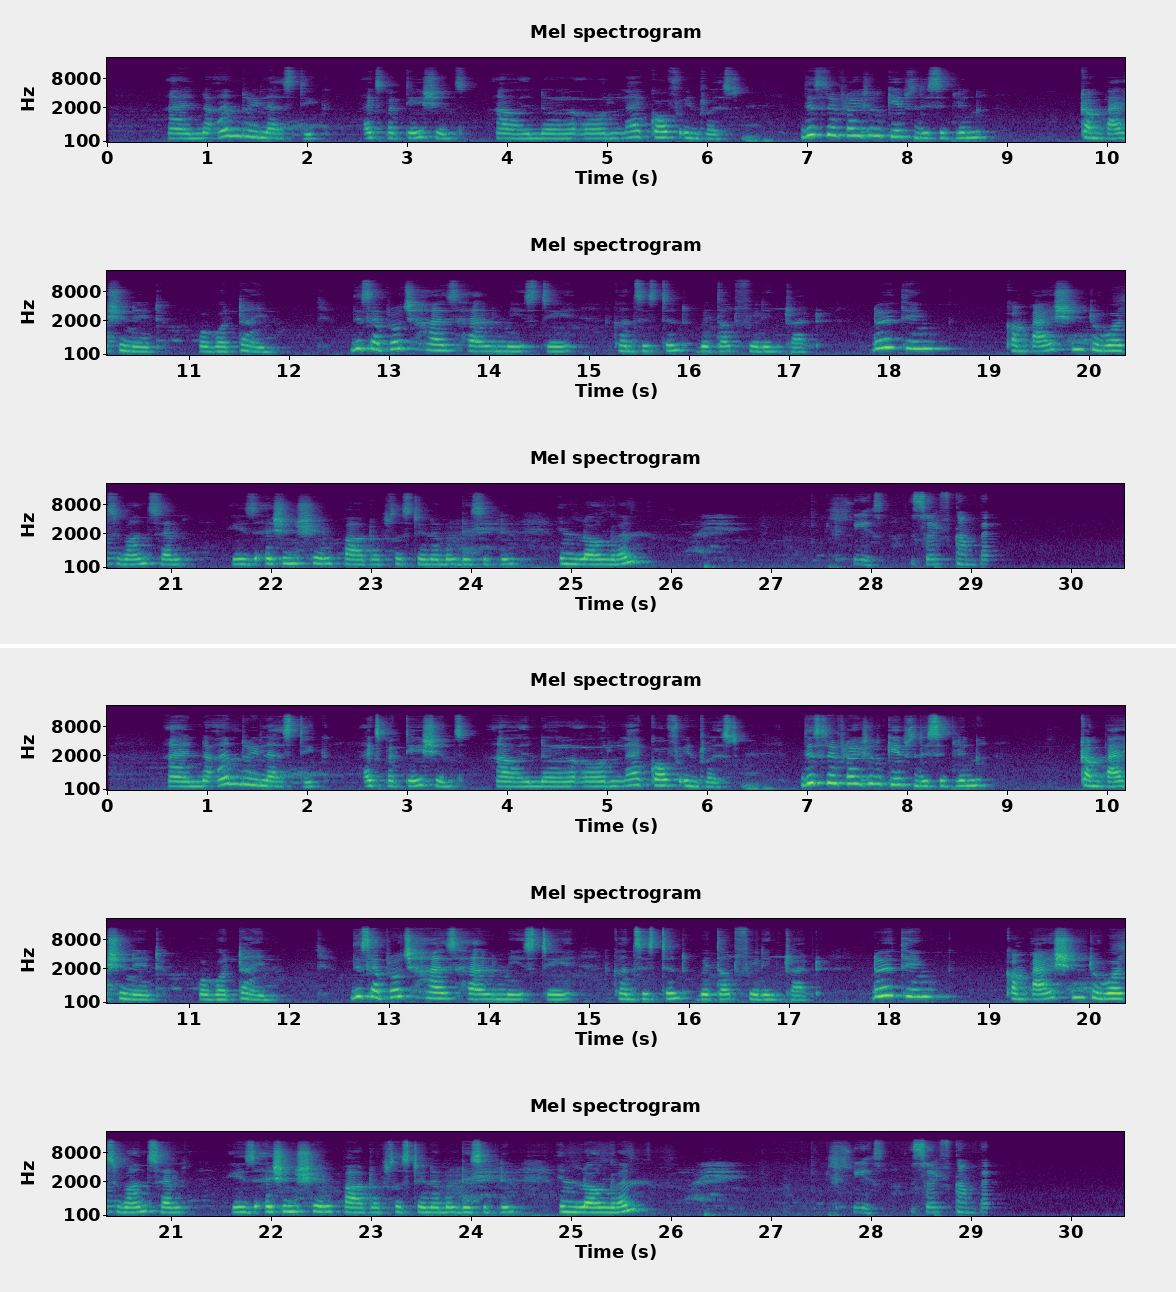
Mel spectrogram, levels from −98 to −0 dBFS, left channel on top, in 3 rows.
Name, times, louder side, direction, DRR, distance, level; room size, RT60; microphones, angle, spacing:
voice 1, 0.6-2.1 2.6-3.5 3.9-6.5 6.9-8.8 9.7-10.6 11.1-11.8 12.6-14.9 15.2-17.2 17.8-18.6 19.2-21.2 21.6-24.5 24.9-25.8 26.2-26.6 27.6-27.7, right 4 dB, 55° right, 0.8 m, -28 dB
voice 2, 27.8-29.2, right 2 dB, 10° right, 0.6 m, -40 dB
11.5 x 4.8 x 6.6 m
head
